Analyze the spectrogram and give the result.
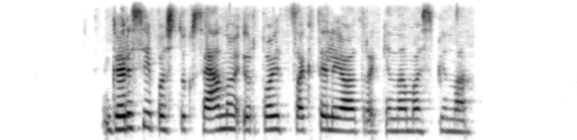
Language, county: Lithuanian, Telšiai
